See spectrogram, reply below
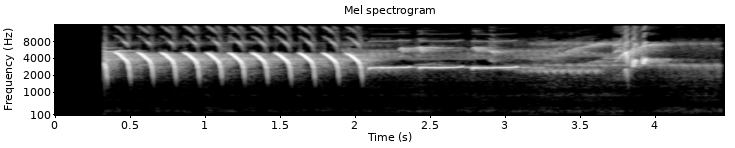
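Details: Canary singing while held in a person's hand: a fast run of about a dozen high, sharply falling whistled notes, then sustained steady whistles and a softer warbling tail.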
